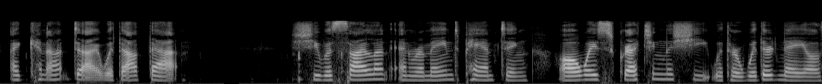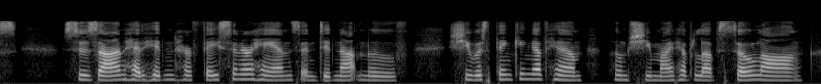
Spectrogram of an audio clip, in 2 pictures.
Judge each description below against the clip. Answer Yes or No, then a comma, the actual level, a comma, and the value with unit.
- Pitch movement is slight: Yes, narrow, 2.1 semitones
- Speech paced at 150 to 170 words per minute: Yes, average, 155 wpm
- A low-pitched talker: No, high, 205 Hz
